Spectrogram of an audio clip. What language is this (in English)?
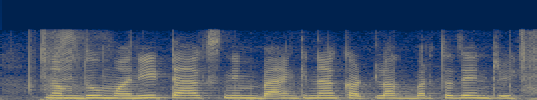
Kannada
